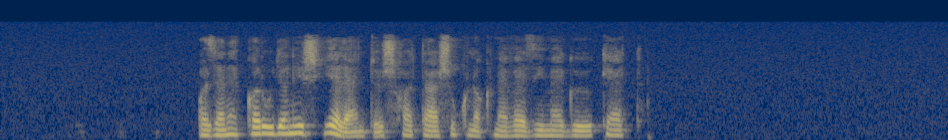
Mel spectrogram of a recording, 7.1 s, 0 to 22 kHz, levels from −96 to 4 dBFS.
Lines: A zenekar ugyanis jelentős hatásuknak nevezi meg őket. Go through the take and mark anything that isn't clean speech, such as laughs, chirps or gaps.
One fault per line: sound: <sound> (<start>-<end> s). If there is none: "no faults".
no faults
